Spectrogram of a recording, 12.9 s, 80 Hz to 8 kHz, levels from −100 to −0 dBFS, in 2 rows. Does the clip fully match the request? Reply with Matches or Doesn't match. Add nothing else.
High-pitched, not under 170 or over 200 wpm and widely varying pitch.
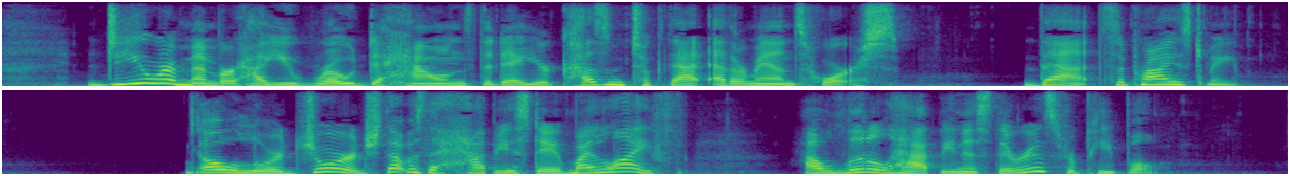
Matches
